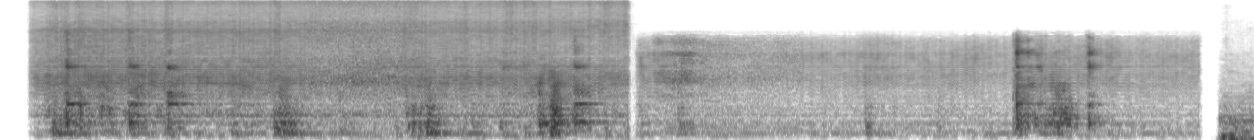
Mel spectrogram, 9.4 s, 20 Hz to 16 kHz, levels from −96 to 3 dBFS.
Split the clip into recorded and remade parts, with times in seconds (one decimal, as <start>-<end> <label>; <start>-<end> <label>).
0.0-2.3 remade; 2.3-3.0 recorded; 3.0-5.0 remade; 5.0-6.0 recorded; 6.0-9.4 remade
